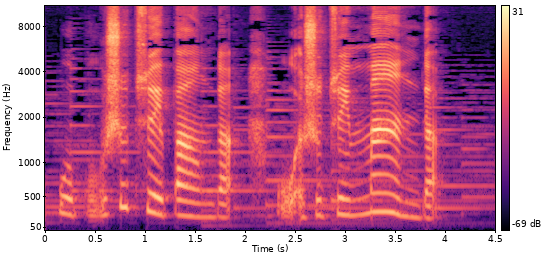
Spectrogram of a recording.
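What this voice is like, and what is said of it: Quiet, tearful child's voice. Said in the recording (Chinese): “小声地说，接着呜呜地哭了起来”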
